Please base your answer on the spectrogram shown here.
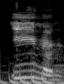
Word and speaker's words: Ihnen: Ihnen. Remember, I is pronounced as E in German.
